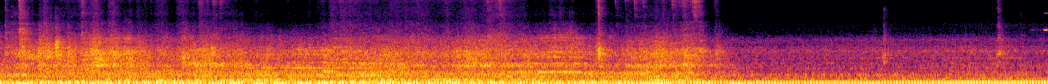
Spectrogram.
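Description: A garage door opener raising a sectional overhead door, the door rattling up its tracks, until it stops about seven seconds in. A car engine idles low underneath throughout.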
